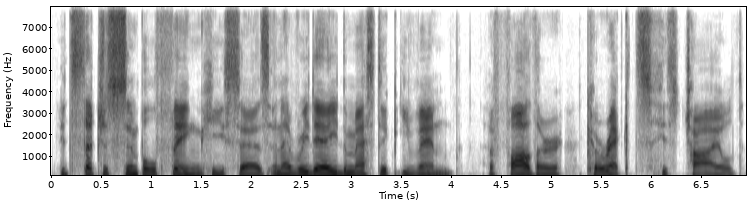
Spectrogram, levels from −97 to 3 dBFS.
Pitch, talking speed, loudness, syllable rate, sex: 125 Hz, 140 wpm, -18 LUFS, 4.0 syllables/s, male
